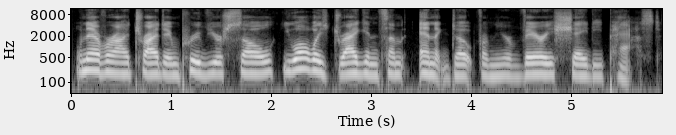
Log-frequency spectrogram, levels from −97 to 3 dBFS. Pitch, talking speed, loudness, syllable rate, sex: 175 Hz, 185 wpm, -19 LUFS, 5.0 syllables/s, female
